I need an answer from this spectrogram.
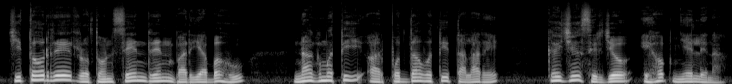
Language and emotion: Santali, neutral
